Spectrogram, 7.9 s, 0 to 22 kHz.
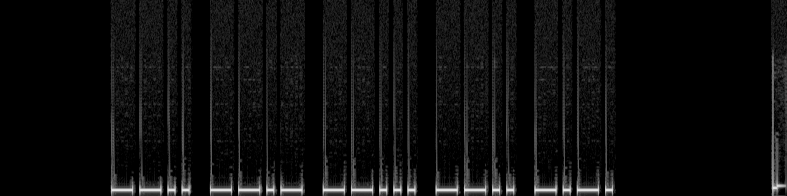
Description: Morse code, heard as a keyed tone, about 17 wpm, 700 Hz. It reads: ZQ7ZC
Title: Code Groups - 5 Letter:Numbers - 17wpm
